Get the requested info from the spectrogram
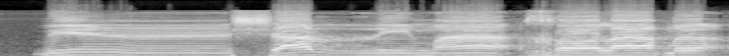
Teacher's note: Ini qafnya khalaq itu agak dikeraskan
